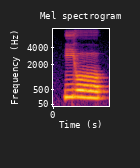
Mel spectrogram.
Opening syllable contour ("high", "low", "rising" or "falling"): low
